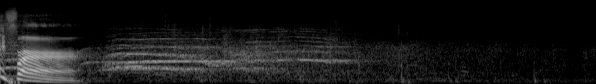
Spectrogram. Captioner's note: audience cheers and applauds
